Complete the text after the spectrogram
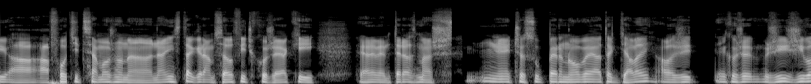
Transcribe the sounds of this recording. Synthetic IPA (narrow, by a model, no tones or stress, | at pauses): aːfɔcicsamɔʒnɔnanainst̪aɡɾamsɛlfit͡ʃkɔʒɛakʰiːja̰ːɲɛʋɪɛmt̪ɛɾazmaːʃɲɪɛt͡ʃɔsupɛɾnɔʋɛːat̪aɡɟalɛja̰lɛʒɛ | akɔʒɛʒiʒiʋɔ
